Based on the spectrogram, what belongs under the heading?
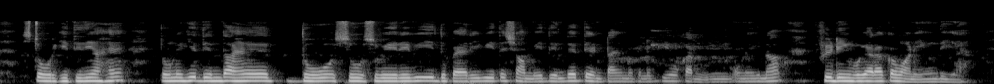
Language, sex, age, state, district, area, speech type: Dogri, male, 30-45, Jammu and Kashmir, Jammu, rural, spontaneous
